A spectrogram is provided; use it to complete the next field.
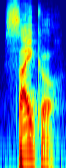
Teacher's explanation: Well, that P is silent.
